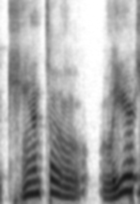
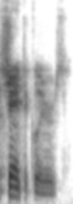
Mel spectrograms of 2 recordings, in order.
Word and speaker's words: Chanticleers: where the Coastal Carolina, and I believe I pronounced their mascot right, the Cantaliers or something? Yeah, the Chanticleers.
